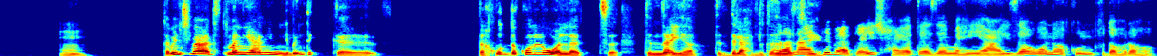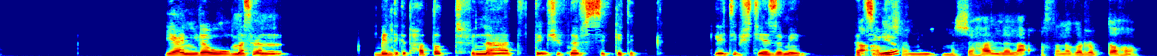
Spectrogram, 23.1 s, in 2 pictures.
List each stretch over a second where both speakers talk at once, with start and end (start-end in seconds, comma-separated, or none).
none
